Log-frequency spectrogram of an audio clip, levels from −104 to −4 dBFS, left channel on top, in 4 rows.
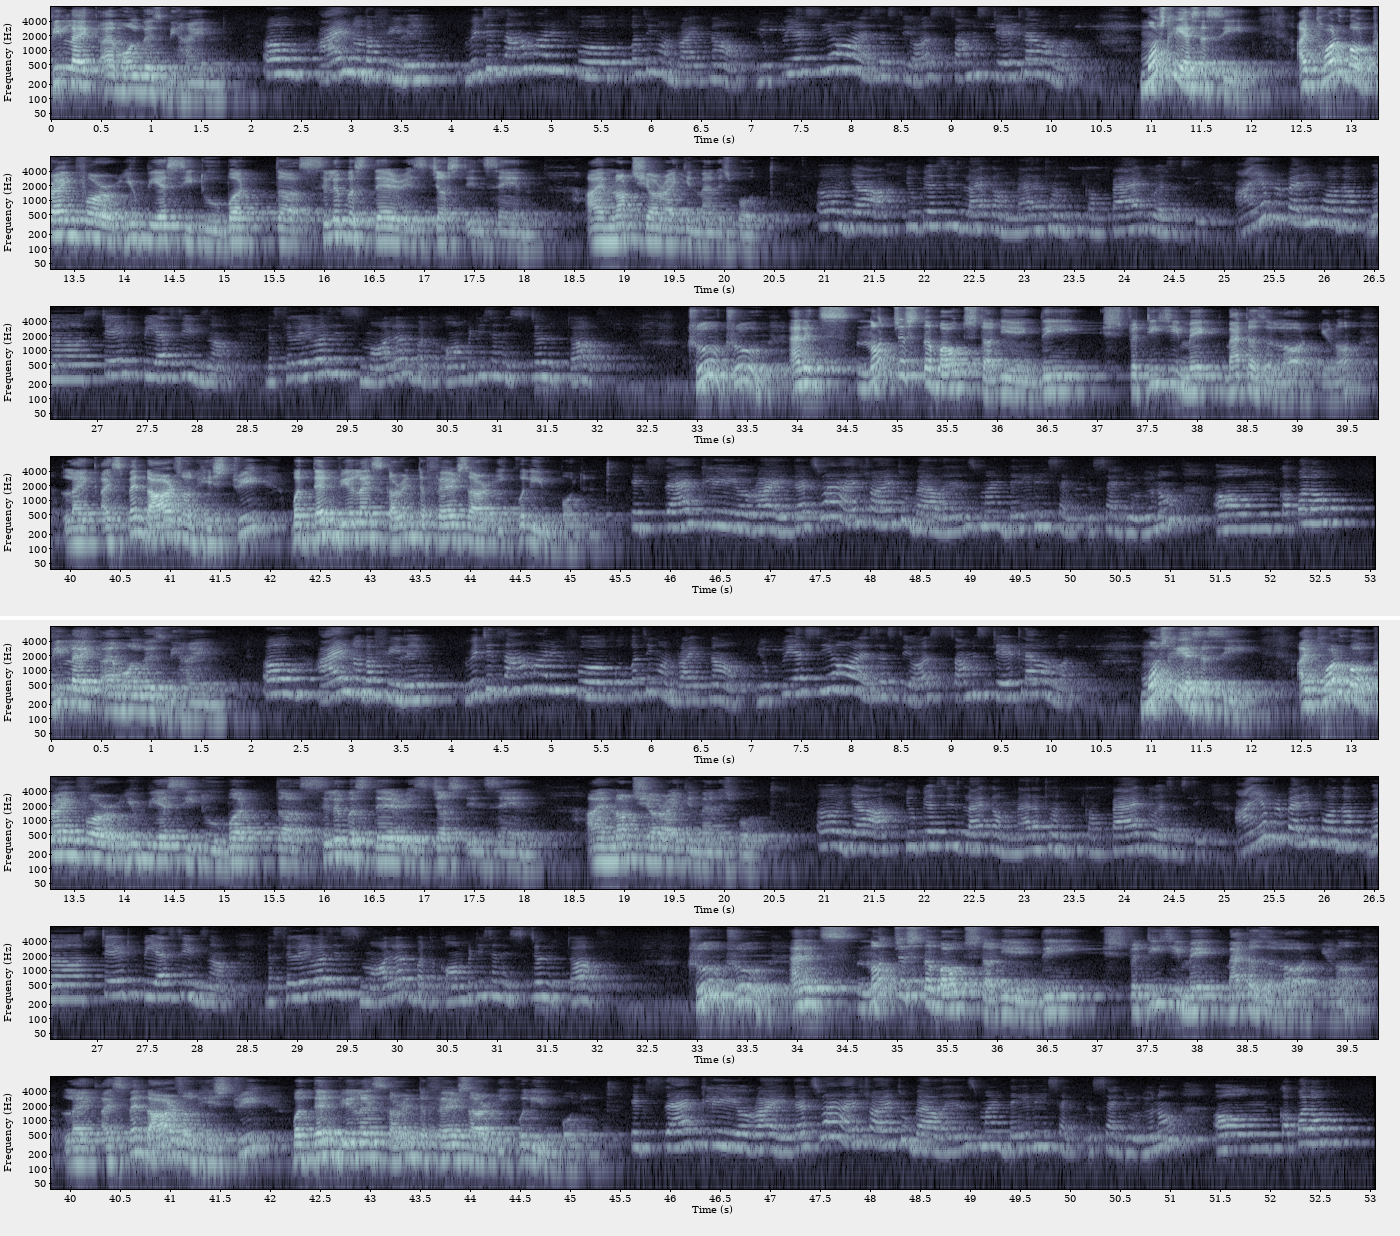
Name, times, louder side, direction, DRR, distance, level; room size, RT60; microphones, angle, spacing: voice 1, 0.0-1.7 10.9-12.0 12.5-15.3 15.5-18.1 18.6-20.3 32.9-33.7 33.9-36.8 37.1-39.6 39.9-41.9 42.2-45.3, left 2 dB, 70° left, 5 dB, 0.6 m, -32 dB
voice 2, 2.1-10.3 20.9-24.8 25.1-28.4 28.7-32.0 45.6-52.7, right 1 dB, 20° right, 2 dB, 0.5 m, -43 dB
5.2 x 4.2 x 2.4 m, 1.1 s
head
